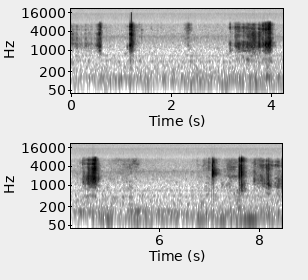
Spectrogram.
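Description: Faint scratchy strokes of a black pen tip drawing outlines on watercolour paper, in short bursts about three seconds in, with a few light ticks.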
